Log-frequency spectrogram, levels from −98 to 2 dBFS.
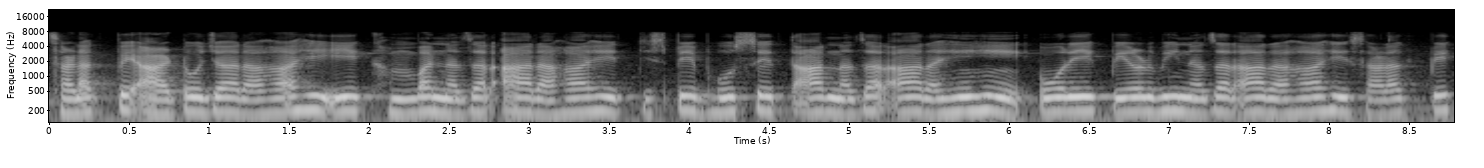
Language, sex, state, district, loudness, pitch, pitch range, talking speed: Hindi, male, Jharkhand, Sahebganj, -26 LUFS, 185 Hz, 180-190 Hz, 210 wpm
